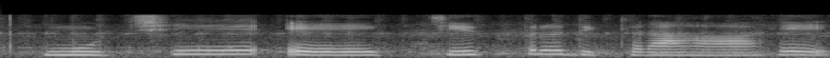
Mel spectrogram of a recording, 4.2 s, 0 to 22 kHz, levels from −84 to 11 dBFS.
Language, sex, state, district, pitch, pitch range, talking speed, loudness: Hindi, female, Madhya Pradesh, Dhar, 230 Hz, 220-265 Hz, 85 wpm, -17 LUFS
